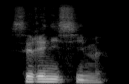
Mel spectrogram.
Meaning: 1. very serene 2. majestuous, very noble 3. qualifies the Republic of Venice
- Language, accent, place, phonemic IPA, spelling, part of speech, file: French, France, Lyon, /se.ʁe.ni.sim/, sérénissime, adjective, LL-Q150 (fra)-sérénissime.wav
